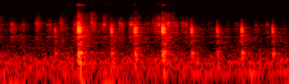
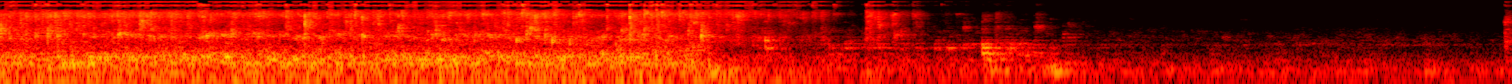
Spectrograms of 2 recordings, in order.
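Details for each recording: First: Delta shower pressure-balance valve behind a bathroom wall, before cartridge replacement: fast, even knocking in the supply pipes, about seven light knocks a second, like a motor running. It stops when a feed valve is shut. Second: Delta shower after replacing the pressure valve cartridge to cure knocking pipes: steady even rush of water with no knocking or banging, then flow dies away quietly.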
